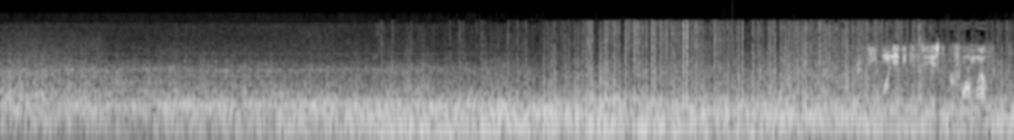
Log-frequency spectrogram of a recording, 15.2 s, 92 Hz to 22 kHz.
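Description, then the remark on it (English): A loud, continuous roar of an Atlas V rocket's RD-180 booster engine during launch into a clear blue sky, a deep rumbling wall of noise with crackling bursts that grows slightly fuller and harsher partway through, steady and unbroken for the whole stretch. “Booster engine continues to look very good.”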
